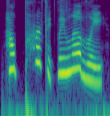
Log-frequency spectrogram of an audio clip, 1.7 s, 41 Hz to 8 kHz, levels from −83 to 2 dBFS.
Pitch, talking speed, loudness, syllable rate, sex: 295 Hz, 110 wpm, -14 LUFS, 5.8 syllables/s, female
